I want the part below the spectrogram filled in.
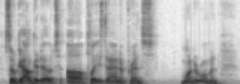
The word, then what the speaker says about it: Gal Gadot: Basically, the movie is about Diana Prince, played by Gal Gadot, which I have come to the conclusion that that is how you pronounce her name. – Because that's how she pronounces it.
